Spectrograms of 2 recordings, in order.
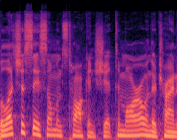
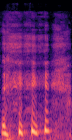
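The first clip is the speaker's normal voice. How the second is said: laugh; 8 semitones higher than usual. Real, not acted. Laughing at a surprise photo.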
